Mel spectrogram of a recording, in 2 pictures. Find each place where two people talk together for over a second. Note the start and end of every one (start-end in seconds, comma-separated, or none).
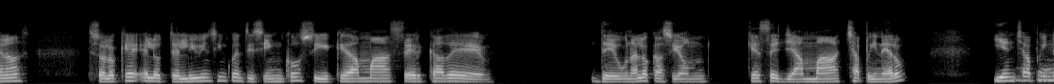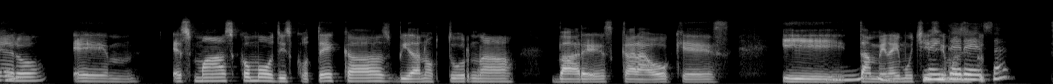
18.8-20.5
